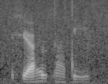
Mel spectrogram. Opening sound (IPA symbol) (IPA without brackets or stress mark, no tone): xʲ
